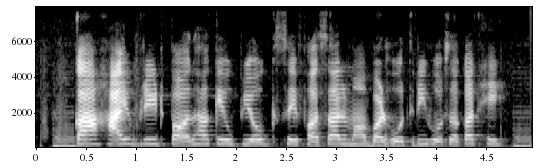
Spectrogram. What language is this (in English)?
Chhattisgarhi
